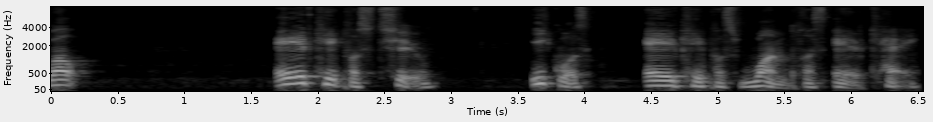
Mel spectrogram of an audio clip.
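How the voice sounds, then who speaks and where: The background stays quiet. A man talks, his voice somewhat breathy. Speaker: math tutor. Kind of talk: tutorial.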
